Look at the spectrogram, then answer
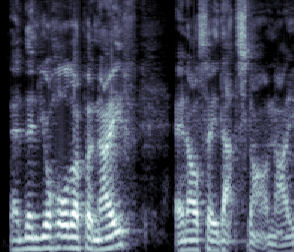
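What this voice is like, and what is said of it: Bad put-on Australian accent. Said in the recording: “the worst Australian accent ever, by the way. ... No, the one I just did.”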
